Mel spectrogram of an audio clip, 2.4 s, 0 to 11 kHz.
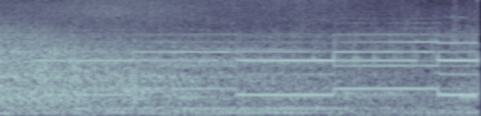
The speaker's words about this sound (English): That September morning in 1972, the people of Munich wake to the sound of sirens and the rumble of military trucks.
